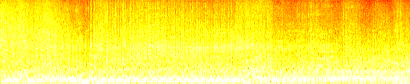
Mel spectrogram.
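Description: ATV engines running and revving, the pitch rising and falling, with a steady held note for about two seconds in the middle.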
